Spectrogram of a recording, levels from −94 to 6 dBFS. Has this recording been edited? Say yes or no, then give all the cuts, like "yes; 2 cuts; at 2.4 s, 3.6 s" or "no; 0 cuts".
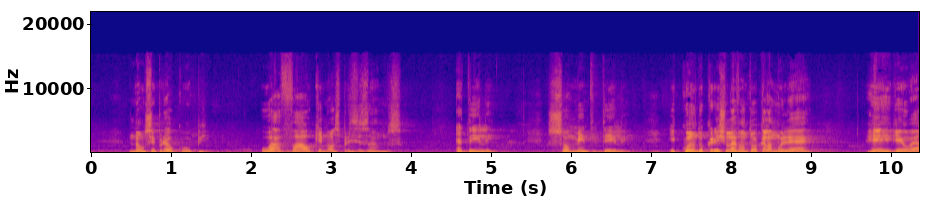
no; 0 cuts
